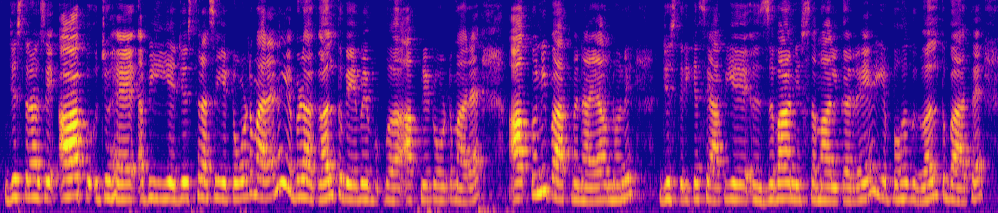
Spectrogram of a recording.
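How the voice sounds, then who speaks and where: A woman's voice: mid-range voice, fairly even intonation, brisk, hardly any pauses, sharp tone. A woman giving casual commentary, reading viewer comments aloud in a chatty, scolding manner and laughing as she mocks. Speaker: YouTube commentator.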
